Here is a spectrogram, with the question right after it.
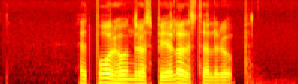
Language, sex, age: Swedish, male, 29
